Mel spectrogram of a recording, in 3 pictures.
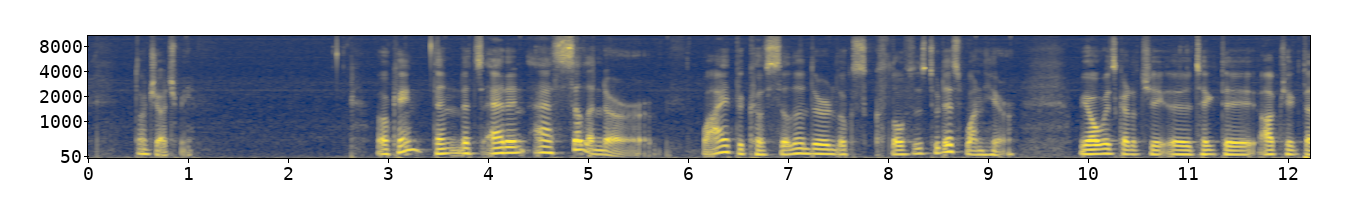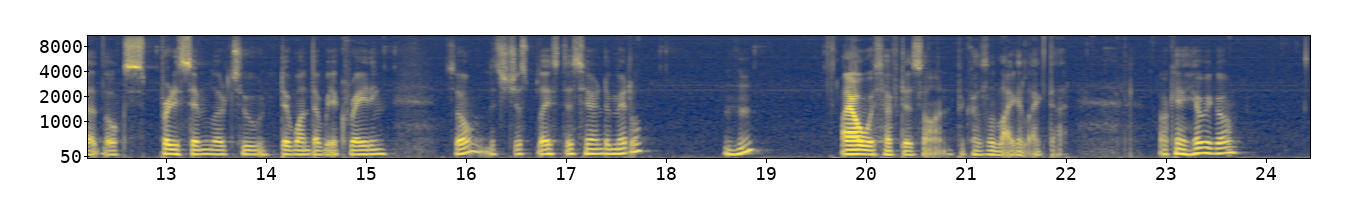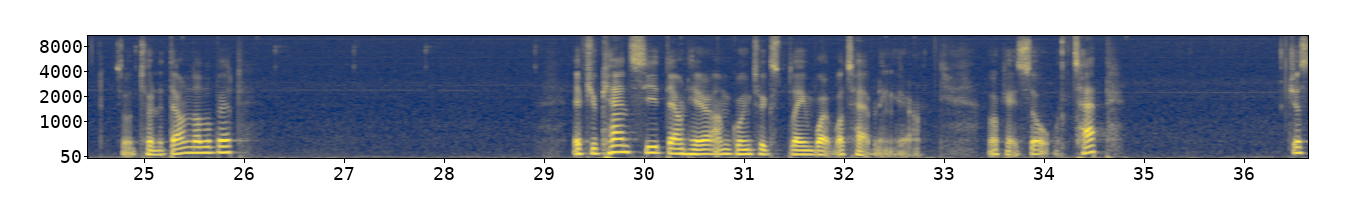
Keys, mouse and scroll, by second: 0.7 r, 2.6-3.2 scroll up 2, 3.2-4.2 shift+middle drag, 4.2 click, 5.2 shift+a, 8.4 shift+a, 11.6 r, 12.9 s, 15.2 g, 17.6-18.6 drag, 21.3 scroll up 2, 22.1-22.6 middle drag, 23.9 s, 26.0 click, 27.5 click, 29.6-30.0 scroll down 3, 30.1-30.5 scroll up 2, 30.7-31.3 scroll down 3, 31.3 scroll up 1, 33.9 Tab, 35.1 ctrl+r.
